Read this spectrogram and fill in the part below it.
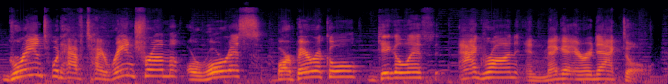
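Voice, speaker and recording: A woman's voice: a little high, big pitch swings, measured pace, bright, forceful tone. A woman reading a scripted explainer narration for a video, with music behind her. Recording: music in the background.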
